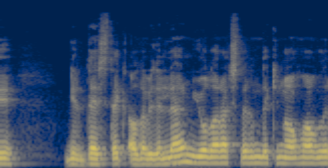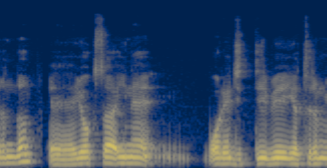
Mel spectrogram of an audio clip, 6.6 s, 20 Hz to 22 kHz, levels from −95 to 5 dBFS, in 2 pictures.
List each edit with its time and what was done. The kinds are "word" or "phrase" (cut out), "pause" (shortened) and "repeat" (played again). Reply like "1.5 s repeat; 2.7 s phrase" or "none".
3.7 s pause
